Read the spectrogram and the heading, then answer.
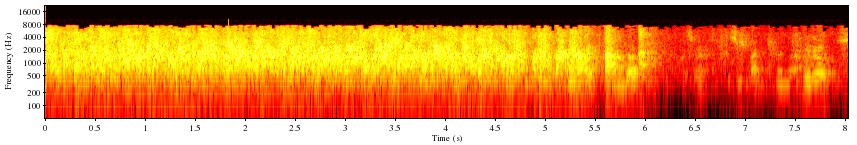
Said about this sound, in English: So if you could give him a round of applause.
